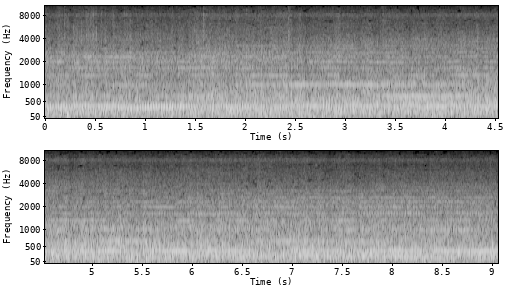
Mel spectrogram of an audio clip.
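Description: Beets rattle and tumble along a clattering elevator.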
